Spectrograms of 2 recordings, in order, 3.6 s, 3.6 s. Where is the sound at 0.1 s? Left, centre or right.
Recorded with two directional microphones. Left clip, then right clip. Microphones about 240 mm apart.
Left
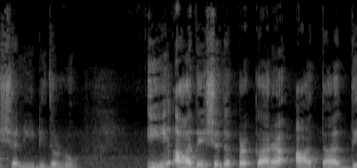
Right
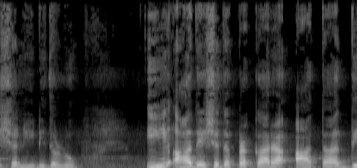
Right.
